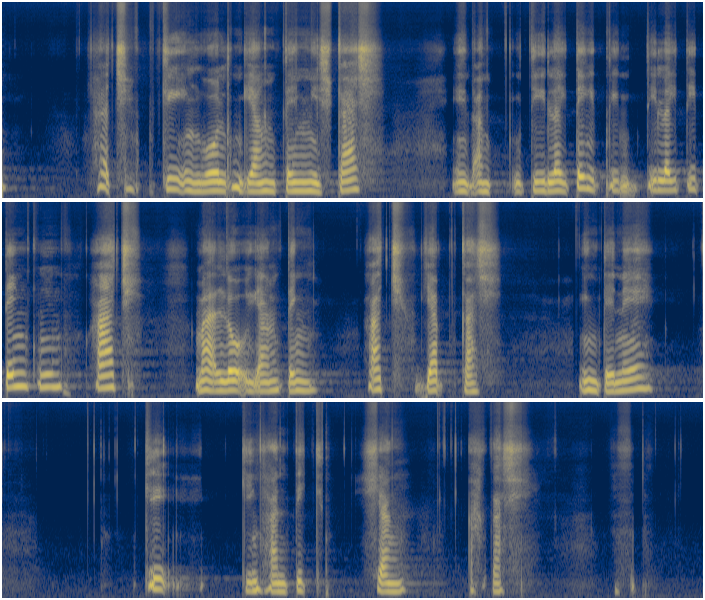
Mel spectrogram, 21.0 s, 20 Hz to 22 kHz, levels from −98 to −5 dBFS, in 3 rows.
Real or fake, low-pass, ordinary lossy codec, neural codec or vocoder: fake; none; none; autoencoder, 48 kHz, 128 numbers a frame, DAC-VAE, trained on Japanese speech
